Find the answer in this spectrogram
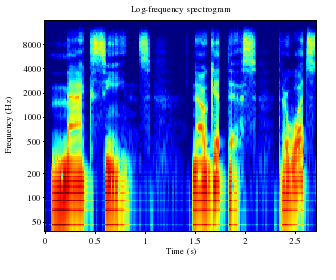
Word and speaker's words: MXenes: They're called MXenes, and you pronounce that maxenes.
